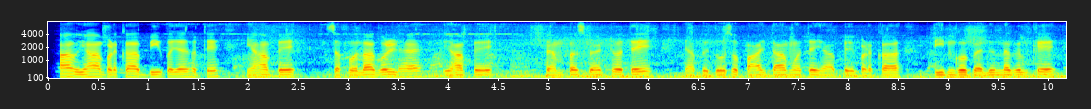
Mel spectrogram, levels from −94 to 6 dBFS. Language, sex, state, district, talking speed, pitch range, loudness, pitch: Hindi, male, Bihar, Jamui, 195 wpm, 120-135 Hz, -22 LUFS, 125 Hz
